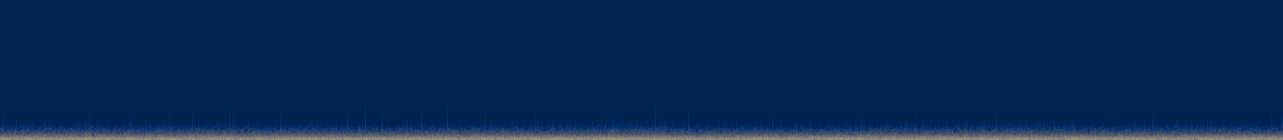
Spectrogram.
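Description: Steady, muffled rushing of wind and water over open sea, with no separate wave breaks or other events.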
